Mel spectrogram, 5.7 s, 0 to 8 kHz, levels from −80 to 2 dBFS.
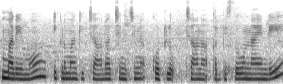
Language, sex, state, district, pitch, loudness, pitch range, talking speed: Telugu, female, Andhra Pradesh, Annamaya, 190 Hz, -18 LUFS, 185-195 Hz, 115 wpm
